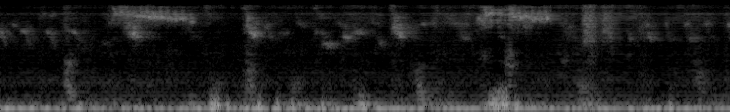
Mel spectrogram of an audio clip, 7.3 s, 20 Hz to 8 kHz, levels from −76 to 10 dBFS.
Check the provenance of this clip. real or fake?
fake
